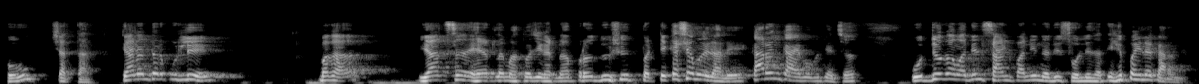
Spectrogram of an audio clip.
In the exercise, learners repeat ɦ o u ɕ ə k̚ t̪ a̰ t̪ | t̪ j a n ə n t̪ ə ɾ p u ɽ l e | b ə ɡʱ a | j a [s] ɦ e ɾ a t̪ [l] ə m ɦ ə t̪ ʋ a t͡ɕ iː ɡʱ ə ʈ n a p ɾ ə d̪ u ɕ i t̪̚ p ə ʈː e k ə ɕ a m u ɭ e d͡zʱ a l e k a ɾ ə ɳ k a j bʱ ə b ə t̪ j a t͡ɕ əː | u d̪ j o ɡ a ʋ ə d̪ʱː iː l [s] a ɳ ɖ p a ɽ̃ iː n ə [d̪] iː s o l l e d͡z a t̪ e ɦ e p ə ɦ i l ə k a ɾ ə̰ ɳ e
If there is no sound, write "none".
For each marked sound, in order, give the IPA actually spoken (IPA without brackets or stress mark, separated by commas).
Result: t͡s, l, s, d̪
